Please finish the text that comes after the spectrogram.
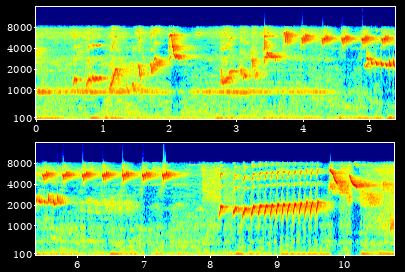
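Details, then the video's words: White-rumped shama (murai batu) song-training (masteran) recording for the evening: rich varied phrases, sliding whistles, a long run of quick high repeated notes, then rapid trilled bursts over a steady faint background tone. "Sore yang Merdu: Ajakan Masteran Murai Batu untuk Mengoptimalkan Suara saat Sore Hari"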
